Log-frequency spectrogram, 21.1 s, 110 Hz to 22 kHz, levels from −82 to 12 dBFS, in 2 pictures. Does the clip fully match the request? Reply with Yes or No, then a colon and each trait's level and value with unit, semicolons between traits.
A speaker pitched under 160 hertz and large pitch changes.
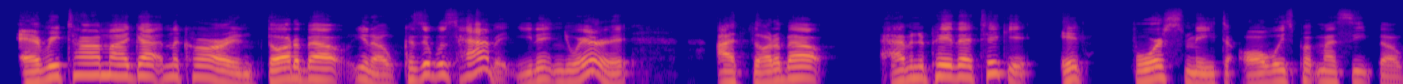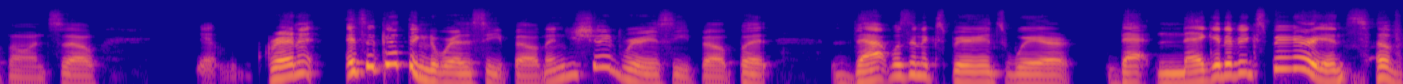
Yes: low, 135 Hz; wide, 8.9 semitones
